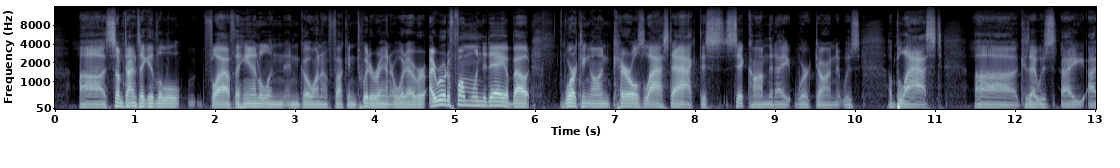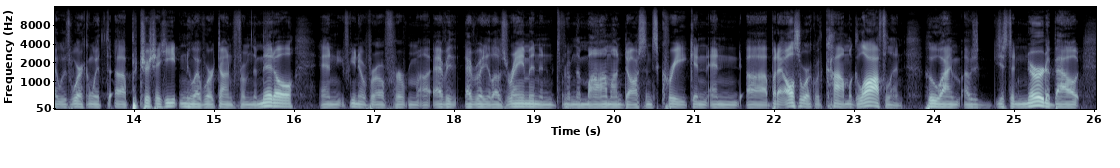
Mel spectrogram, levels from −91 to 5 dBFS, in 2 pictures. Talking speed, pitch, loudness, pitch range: 220 wpm, 95 Hz, -24 LUFS, 90-105 Hz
